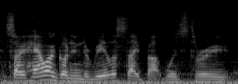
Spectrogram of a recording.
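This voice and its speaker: A man's voice: medium pitch, a little fast, a little hiss or hum, rough recording. A man, chatting casually as a guest in a car and telling stories with lots of "you know" and "like". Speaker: guest, real estate agent. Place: inside a car. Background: music.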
